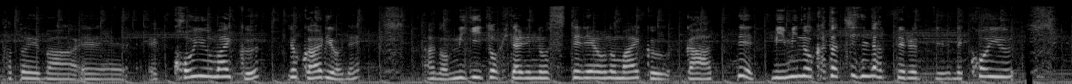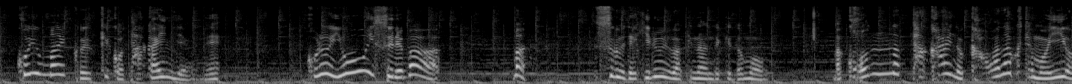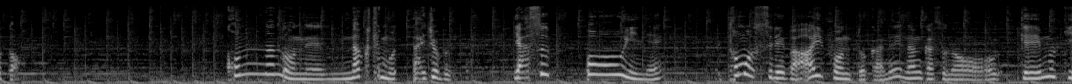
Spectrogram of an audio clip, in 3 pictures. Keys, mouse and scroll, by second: 1.0 click, 23.1 click.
